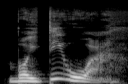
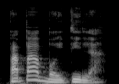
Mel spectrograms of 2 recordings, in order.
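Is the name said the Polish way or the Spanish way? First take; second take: Polish; Spanish. First: The name is said with the accented Polish L. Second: The name is said with a plain Spanish L. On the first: "cuando se pone el acento en la L es Wojtyła" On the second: "el apellido polaco que me sonaba a mí, el Papa, siempre aquí"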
